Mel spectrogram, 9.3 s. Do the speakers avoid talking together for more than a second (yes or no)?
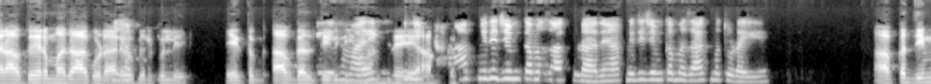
no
